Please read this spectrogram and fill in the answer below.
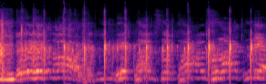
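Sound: audience clapping hands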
